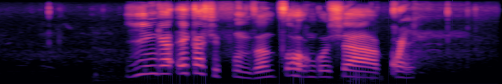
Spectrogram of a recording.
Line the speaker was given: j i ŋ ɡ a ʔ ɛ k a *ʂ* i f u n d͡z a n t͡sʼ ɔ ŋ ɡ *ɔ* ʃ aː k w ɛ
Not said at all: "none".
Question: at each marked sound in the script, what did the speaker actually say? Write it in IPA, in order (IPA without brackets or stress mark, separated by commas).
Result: ʃ, ɔ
